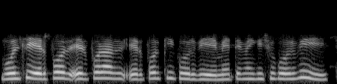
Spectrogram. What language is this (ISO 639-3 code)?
ben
